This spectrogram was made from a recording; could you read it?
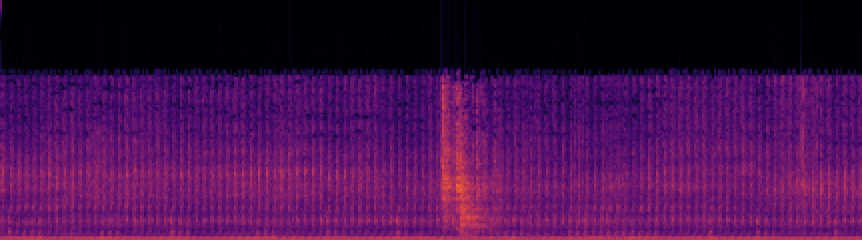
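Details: Mazda engine at steady idle after sitting for some time, with a faint, irregular tapping over the low hum; a knock of unclear cause.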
